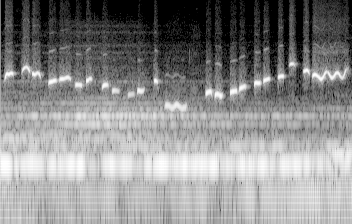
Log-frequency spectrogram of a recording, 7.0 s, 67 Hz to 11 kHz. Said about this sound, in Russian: Я присел и прислушался. И точно в 3:03 мы услышали насвистывание.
